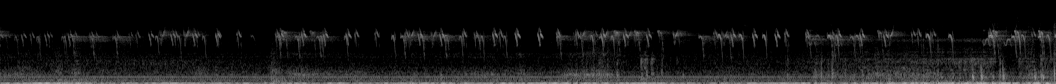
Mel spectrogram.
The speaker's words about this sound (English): I can think I see the bird perched tall on a tall spruce tree. Stop. Sounds like a whole flock now.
